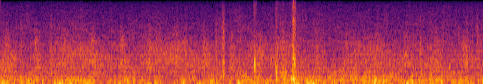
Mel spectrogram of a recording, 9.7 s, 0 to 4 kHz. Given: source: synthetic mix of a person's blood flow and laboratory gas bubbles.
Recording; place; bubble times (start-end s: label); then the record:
Doppler ultrasound of blood flow; subclavian vein
5.04-5.13 s: bubbles
5.47-5.93 s: bubbles
From the record:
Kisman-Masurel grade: 213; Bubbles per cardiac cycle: several, 3 to 8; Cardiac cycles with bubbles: 1 to 10%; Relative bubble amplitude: loud (0.450 to 0.775); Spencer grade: 1 (occasional bubble signal discernible with the cardiac motion signal, with majority of cardiac periods free of bubbles); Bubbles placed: anywhere in the cardiac cycle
